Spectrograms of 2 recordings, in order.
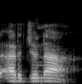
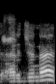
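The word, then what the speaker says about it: अर्जुन: written like that arjuna so westerner says arjuna that's fine we should say arjun krishna arjun okay all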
